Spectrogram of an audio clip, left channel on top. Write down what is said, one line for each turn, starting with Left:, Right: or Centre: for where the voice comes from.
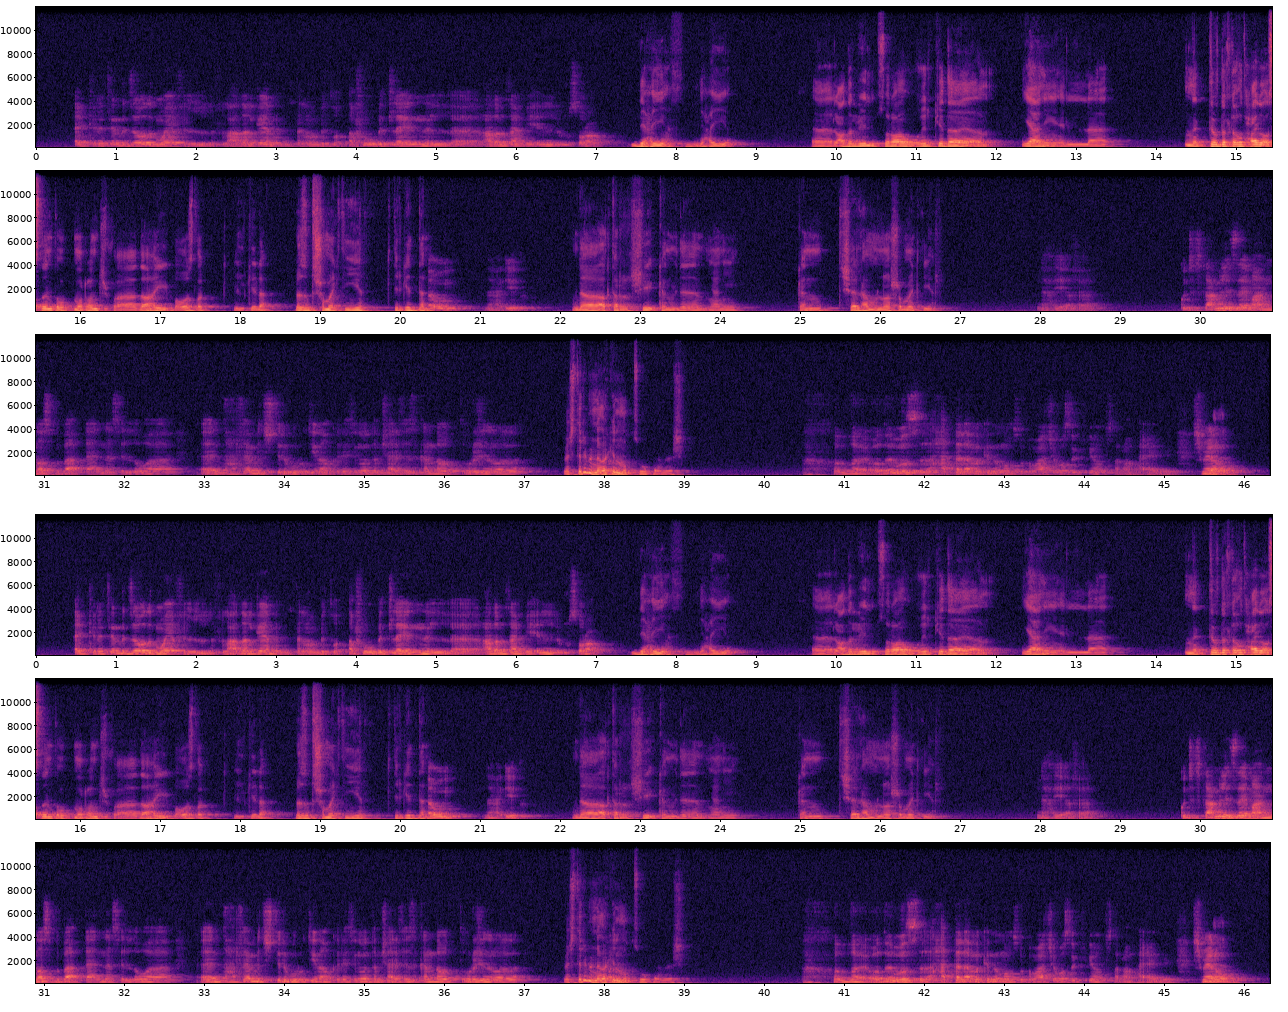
Right: الكرياتين بتزود المية في ال- في العضل جامد انت لما بتوقفه بتلاقي ان العضل بتاعك بيقل بسرعة
Left: دي حقيقة دي حقيقة آه، العضل
Right: امم
Left: بيقل بسرعة وغير كده آه، يعني ال... انك تفضل تاخد حاجة اصلا انت ما بتتمرنش فده هيبوظ لك الكلى لازم تشرب ميه كتير كتير جدا
Right: قوي ده حقيقة
Left: ده اكتر شيء كان مد- يعني كان شايل هم ان انا اشرب ميه كتير
Right: ده حقيقة فعلا كنت بتتعامل ازاي مع النصب بقى بتاع الناس اللي هو آه، انت حرفيا بتشتري بروتين او كرياتين وانت مش عارف اذا كان دوت اوريجينال ولا لا
Left: بشتري من اماكن
Right: ولا
Left: موثوقة
Right: انت كنت
Left: يا باشا
Right: <laughs> والله والله بص حتى الاماكن الموثوقة ما عادش بثق فيها بصراحة يعني اشمعنى
Left: لا لا.
Right: هم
